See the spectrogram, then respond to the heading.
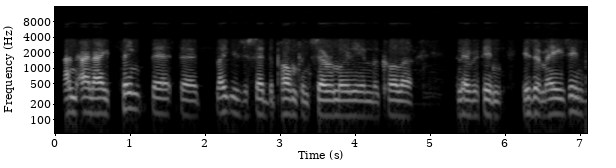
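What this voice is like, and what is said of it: English accent. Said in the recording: “as you could tell from my accent, I'm English born of Irish descent”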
